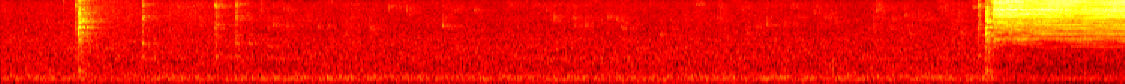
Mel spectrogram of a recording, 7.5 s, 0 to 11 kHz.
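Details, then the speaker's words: Tattoo machine at 4.8 volts after setting contact screw to touch front spring: a few clicks then steady even high buzz; normal running. "You will hear the tapping machine working correctly, and it's all powered up."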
